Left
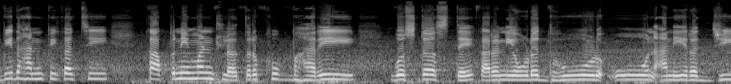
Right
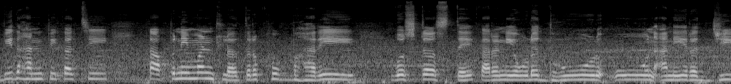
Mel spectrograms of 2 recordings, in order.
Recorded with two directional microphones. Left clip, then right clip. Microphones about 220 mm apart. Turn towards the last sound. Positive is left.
turn(degrees=20)  # may be behind; listen again after turning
